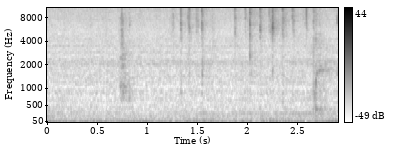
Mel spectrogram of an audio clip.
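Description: Soft, close clicks of fingers typing on a computer keyboard, quick irregular keystrokes over a low background hum, with no speech.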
